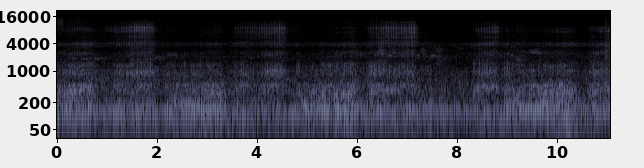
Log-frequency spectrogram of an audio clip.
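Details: Oliver, a rescued lap cat with a broken hip, upper respiratory infections and FIV, purring steadily on a lap: a low continuous rumble, swelling into breathy hissing bursts roughly every two to two and a half seconds.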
